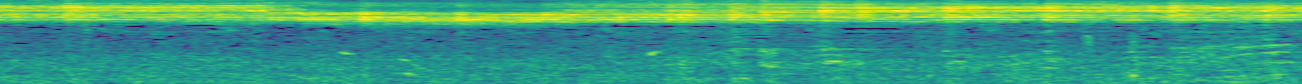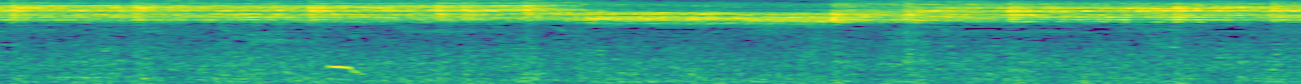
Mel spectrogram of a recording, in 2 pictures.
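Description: Steady, high-pitched chorus of insects buzzing continuously, its upper part thinning briefly twice.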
